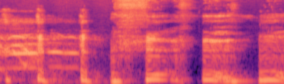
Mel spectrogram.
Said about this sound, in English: Yeah, I mean, you might want to get that cough checked out.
